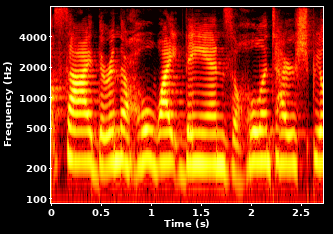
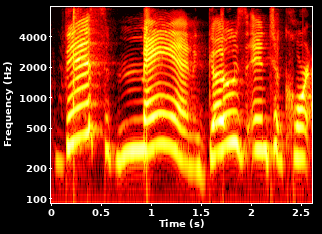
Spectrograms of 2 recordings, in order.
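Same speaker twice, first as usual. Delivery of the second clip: slow, louder, emphatic build; hyped up; 4 semitones higher, 6 dB louder, much slower than usual. Real, not acted. Host telling listeners about the trial, real hyped emphasis. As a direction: lean in hard on every word. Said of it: "I'm getting so hyped".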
